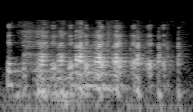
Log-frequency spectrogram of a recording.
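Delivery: quick amused laugh; short laugh. Real, not acted. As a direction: chuckle at your own joke. Chair laughs at own joke.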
